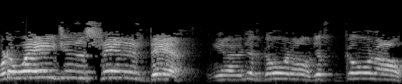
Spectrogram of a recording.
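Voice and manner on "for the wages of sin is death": loud mocking reading voice, much higher. Retelling how a man read scripture mockingly, retelling a loud mocking reading. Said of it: "just loud".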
